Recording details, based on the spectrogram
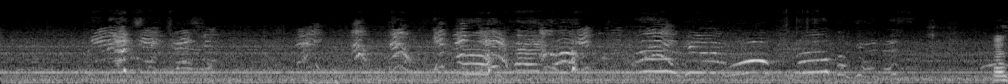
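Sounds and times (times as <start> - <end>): inflation blower hum: 0.0 - 10.0
high-pitched voices calling out: 2.9 - 8.9.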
